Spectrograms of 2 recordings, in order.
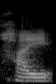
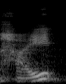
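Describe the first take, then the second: First: It is said in the sixth tone. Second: It is said in the second tone. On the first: It means to be. "係 is in six tones" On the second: It means to be somewhere. "this one is in second tone"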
